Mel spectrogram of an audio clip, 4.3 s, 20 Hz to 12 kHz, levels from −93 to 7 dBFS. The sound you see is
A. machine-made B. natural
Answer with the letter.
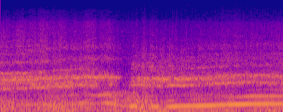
B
